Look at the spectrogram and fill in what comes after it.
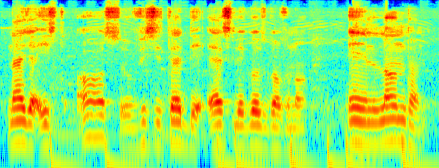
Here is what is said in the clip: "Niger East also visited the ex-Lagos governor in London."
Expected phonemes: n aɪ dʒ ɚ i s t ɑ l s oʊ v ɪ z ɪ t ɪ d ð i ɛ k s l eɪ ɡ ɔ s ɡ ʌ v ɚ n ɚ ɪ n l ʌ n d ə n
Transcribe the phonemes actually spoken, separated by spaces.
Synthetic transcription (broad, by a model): n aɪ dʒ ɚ i s t ɑ l s oʊ v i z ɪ t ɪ d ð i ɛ s l eɪ ɡ ɔ s ɡ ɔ v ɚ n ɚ ɪ n l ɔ n d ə n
